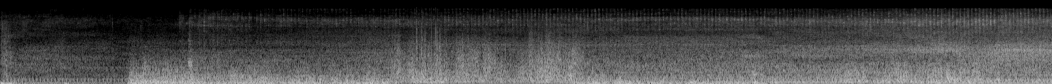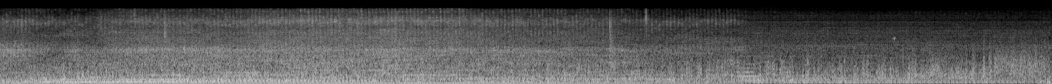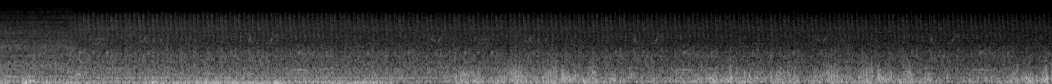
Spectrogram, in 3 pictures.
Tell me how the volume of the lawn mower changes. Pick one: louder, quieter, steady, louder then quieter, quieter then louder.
louder then quieter.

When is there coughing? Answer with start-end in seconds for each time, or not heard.
not heard.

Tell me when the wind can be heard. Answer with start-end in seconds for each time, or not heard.
0.0-31.5.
